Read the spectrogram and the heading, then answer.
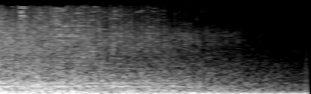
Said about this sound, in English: The energy from Alex's hand moves from his arms, up the piped white lines of his suit, glowing from the energy and then forming into the center ring, powering up, and then firing. Hitting the suspended target ahead of him dead on, destroying it.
